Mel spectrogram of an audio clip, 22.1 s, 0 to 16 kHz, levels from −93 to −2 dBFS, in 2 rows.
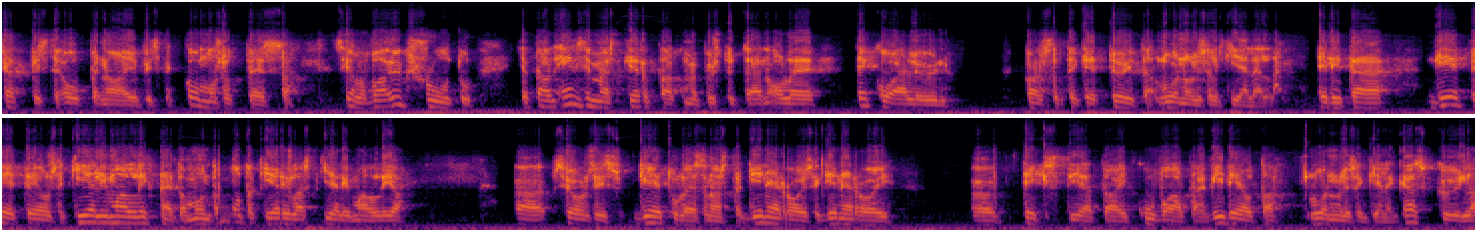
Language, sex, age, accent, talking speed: Finnish, male, 30-49, native, 140 wpm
